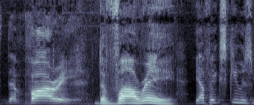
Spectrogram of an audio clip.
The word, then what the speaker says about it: DeVaré: Am I pronouncing the name right? It's DeVaré.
